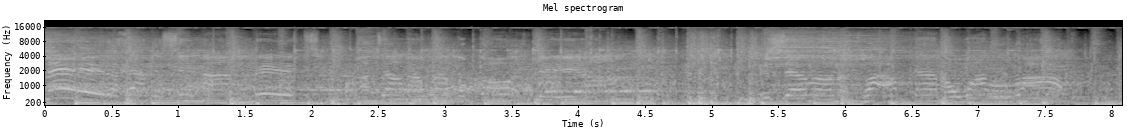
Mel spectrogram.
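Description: Rock music with a steady, repeating bass line and a sung vocal.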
